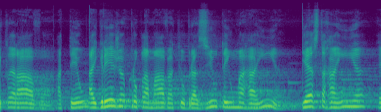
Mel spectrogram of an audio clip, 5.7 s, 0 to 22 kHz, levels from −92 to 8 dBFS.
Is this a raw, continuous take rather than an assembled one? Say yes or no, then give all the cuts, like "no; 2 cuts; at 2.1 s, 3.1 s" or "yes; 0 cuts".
no; 2 cuts; at 1.1 s, 4.3 s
